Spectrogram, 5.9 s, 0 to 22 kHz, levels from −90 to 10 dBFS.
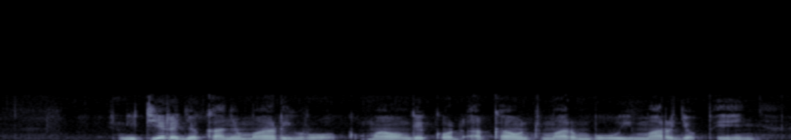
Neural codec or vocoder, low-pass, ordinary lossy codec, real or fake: none; 7.2 kHz; MP3, 48 kbps; real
